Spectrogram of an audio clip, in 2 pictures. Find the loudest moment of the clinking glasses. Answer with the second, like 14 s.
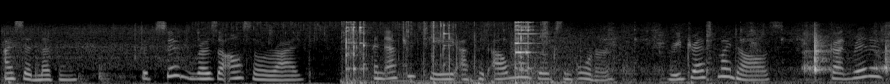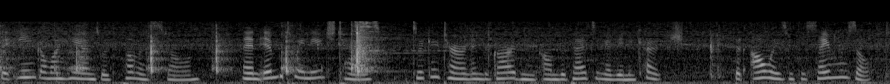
5 s.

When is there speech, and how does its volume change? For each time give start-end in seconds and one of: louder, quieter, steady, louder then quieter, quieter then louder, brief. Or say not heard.
0.0-17.7 steady.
